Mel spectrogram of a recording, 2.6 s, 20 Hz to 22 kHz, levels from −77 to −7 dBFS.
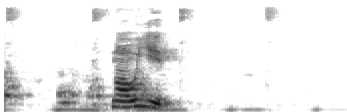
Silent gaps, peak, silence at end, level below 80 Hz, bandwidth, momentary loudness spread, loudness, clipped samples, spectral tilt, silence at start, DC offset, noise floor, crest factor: none; -2 dBFS; 0.6 s; -70 dBFS; 17 kHz; 21 LU; -18 LUFS; under 0.1%; -4.5 dB/octave; 0.05 s; under 0.1%; -60 dBFS; 22 dB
